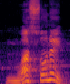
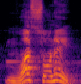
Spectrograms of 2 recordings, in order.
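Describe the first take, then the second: The two takes are said the same way.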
